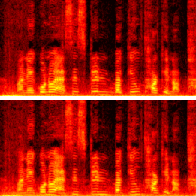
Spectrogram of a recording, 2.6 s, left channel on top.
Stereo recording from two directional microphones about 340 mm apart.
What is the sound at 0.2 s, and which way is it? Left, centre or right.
Speech, centre.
